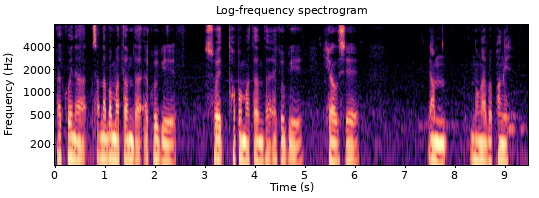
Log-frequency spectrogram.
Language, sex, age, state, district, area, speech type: Manipuri, male, 18-30, Manipur, Senapati, rural, spontaneous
